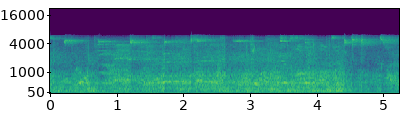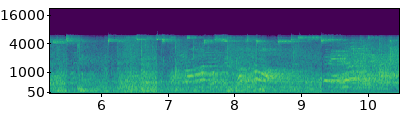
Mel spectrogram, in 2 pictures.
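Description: A basketball bouncing and sneakers squeaking on a hardwood gym floor during play, with many short high squeaks throughout. Voices shout over it, echoing in the large gym.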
